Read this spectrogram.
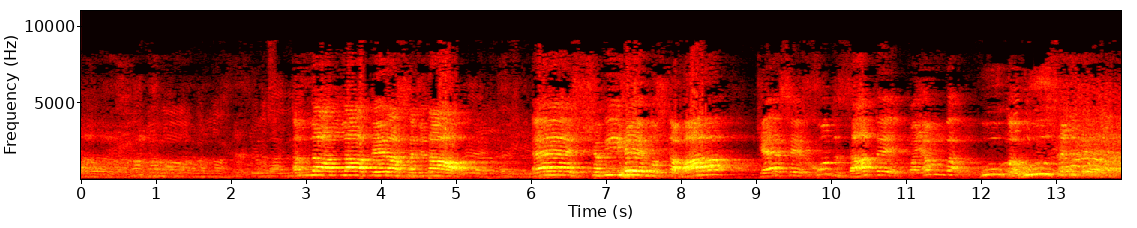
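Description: A man speaks forcefully into a microphone, his voice ringing through a large hall.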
